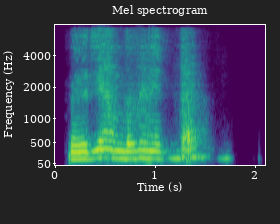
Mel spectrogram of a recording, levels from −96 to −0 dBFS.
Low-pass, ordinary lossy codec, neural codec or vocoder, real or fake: 7.2 kHz; AAC, 32 kbps; codec, 44.1 kHz, 0.9 kbps, DAC; fake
